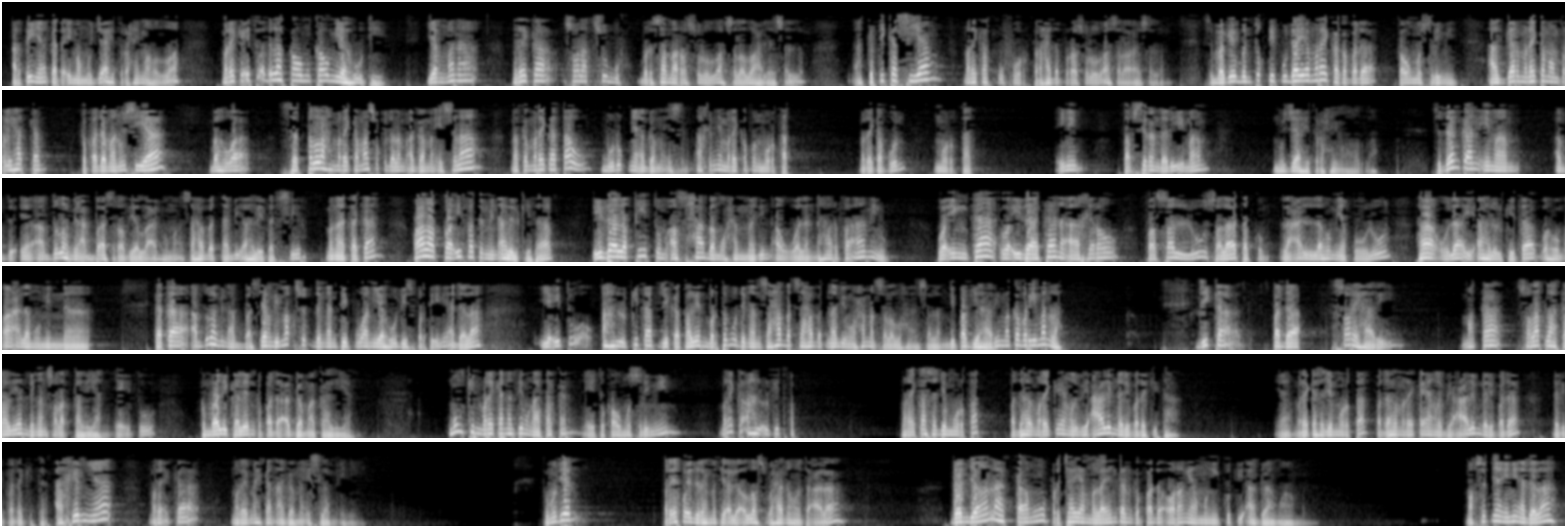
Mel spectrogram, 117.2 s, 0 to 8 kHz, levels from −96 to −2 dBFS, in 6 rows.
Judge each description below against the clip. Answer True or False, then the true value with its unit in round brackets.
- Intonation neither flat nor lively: False (7.0 semitones)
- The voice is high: False (135 Hz)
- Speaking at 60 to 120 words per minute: True (110 wpm)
